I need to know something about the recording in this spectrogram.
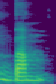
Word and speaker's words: बम: यहां पर बीडीओ MB spelling में हम देख सकते हैं कि बी लास्ट में बी ए लेटर है लेकिन उसके पहले एम होने की वजह से हम इसको प्रोनाउंस नहीं करेंगे प्रनंसीएशन भी का यहां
